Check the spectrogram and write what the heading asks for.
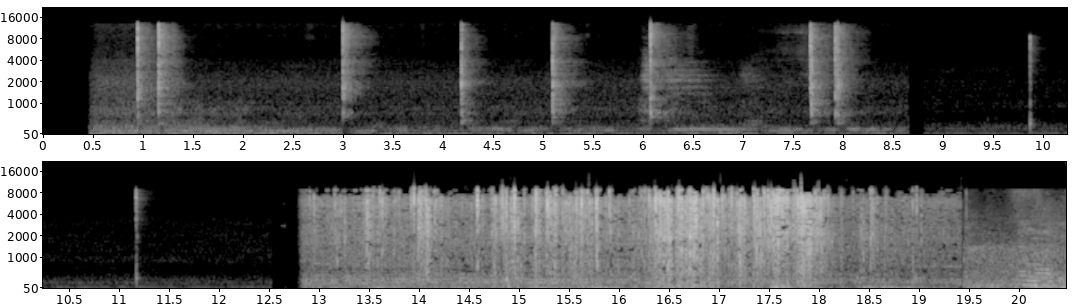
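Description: A Legrand Galion wall light switch clicking as its wide rocker plate is pressed, about eight sharp clicks, some in quick pairs. Later, plastic packaging bags crinkling loudly as they are handled for about seven seconds.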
